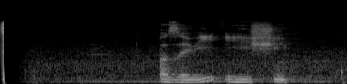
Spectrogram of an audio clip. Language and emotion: Russian, neutral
